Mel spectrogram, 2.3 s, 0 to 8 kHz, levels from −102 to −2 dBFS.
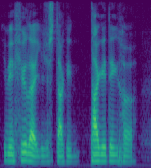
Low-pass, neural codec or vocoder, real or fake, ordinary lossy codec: none; none; real; none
